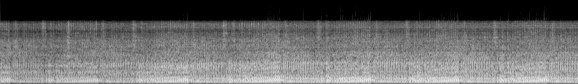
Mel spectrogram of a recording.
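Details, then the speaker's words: 2002 Chevy Trailblazer with check engine light and code P0507: idle RPM swells and sags about once a second and sounds funny, a hunting idle; fixed by replacing throttle body, one ignition coil pack and fuel regulator. "So this is one of the complaint by the customer, that the RPM is going up and down. And also it sounds funny."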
